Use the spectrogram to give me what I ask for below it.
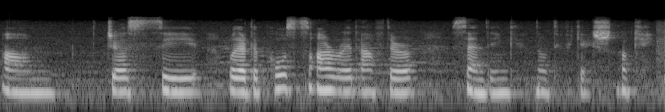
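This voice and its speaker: Speaking in an Iranian accent at a fairly slow pace, a woman with medium pitch uses monotone, flat intonation and long, frequent pauses over noticeable background noise. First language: Farsi. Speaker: online course participant. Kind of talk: screen-recorded tutorial. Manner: halting, many fillers.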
